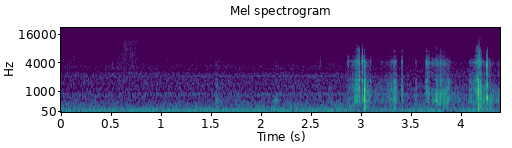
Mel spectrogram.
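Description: Handling noise from a phone being set down against a wire-mesh fence: a sharp knock about three seconds in, then a few small clicks, over a steady low hum.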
